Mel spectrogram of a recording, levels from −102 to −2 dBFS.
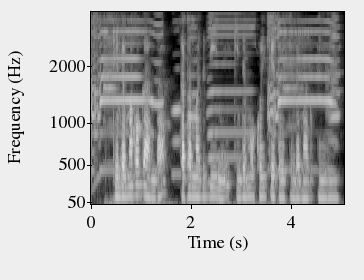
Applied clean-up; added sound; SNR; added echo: classical method WPE with log-MMSE.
